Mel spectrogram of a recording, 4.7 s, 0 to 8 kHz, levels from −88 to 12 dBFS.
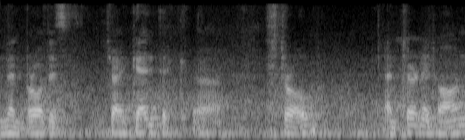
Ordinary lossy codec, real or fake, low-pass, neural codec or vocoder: AAC, 32 kbps; real; 7.2 kHz; none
